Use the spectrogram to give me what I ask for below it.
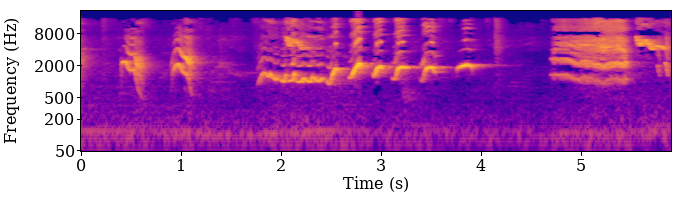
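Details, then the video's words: Song of a black-throated laughingthrush, meant to prompt young wild-caught birds to open up and sing: two sharp swooping notes, then a run of six or seven rising, bubbly whistles, ending in a harsh, buzzy phrase. "Khiếu bạc má chuyền hót kích bổi mở mỏ ngay."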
